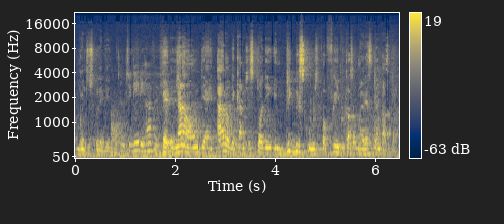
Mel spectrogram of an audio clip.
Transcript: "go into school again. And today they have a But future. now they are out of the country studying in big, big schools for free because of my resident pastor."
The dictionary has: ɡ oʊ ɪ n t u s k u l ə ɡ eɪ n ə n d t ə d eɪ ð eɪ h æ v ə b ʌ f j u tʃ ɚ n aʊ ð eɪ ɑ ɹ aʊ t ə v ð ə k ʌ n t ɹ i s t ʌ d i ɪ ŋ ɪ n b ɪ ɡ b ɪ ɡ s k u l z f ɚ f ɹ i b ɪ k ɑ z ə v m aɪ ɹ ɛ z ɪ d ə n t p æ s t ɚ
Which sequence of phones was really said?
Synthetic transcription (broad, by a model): ɡ oʊ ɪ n t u s k u l ə ɡ eɪ n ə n t ə d eɪ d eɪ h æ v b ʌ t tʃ n aʊ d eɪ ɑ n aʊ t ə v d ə k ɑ n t ɹ i s t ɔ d i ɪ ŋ ɪ n b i ɡ b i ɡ s k u l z f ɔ f ɹ i b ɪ k ɑ s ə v m aɪ ɹ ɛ s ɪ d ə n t p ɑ s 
